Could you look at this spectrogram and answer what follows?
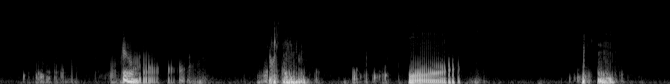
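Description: Loud, deep, irregular gurgling growls in several bursts, typical bowel sounds of an empty stomach.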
